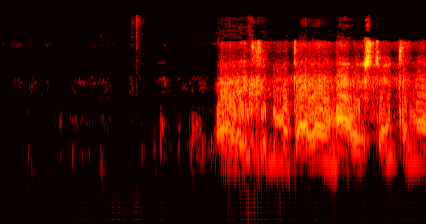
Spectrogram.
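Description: Speech only: near silence for about two seconds, then a voice speaking loudly, with a narrower, radio-like sound.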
